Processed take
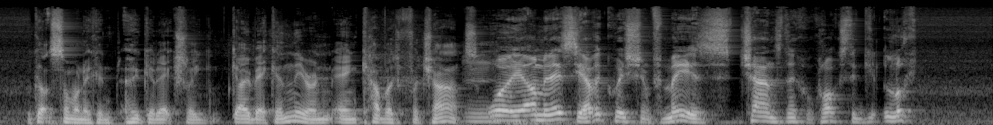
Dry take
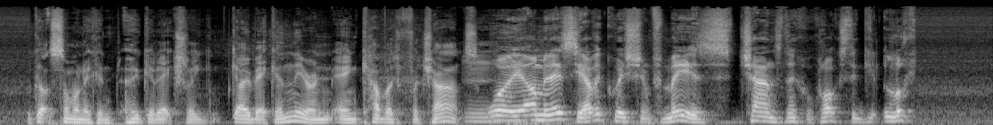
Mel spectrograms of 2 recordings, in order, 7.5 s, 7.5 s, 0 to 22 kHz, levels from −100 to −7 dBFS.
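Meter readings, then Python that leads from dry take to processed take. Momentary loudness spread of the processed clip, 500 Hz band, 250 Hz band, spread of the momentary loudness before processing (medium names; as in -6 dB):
9 LU, -9.0 dB, -9.5 dB, 9 LU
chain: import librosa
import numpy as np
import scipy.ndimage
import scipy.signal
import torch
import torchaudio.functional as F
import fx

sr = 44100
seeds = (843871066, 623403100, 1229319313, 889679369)

y = fx.comb_fb(x, sr, f0_hz=120.0, decay_s=0.46, harmonics='all', damping=0.0, mix_pct=40)
y = y * librosa.db_to_amplitude(-5.5)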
